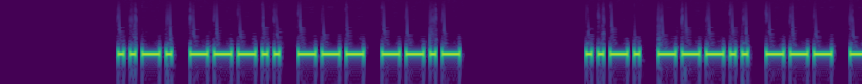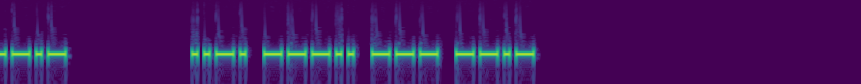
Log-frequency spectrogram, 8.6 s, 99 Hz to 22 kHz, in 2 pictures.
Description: Morse code, heard as a keyed tone, about 40 wpm, 700 Hz. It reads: F8OQ F8OQ F8OQ
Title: DXCC-100 Call Signs - 4 Characters - Repeated 3x - 40wpm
